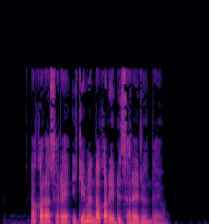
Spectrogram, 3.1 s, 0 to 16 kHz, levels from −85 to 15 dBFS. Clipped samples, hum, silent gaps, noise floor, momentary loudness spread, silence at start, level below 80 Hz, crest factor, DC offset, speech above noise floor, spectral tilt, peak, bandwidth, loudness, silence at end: under 0.1%; none; none; -76 dBFS; 13 LU; 0.45 s; -52 dBFS; 20 dB; under 0.1%; 51 dB; -4.5 dB/octave; -6 dBFS; 11.5 kHz; -25 LUFS; 0.65 s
